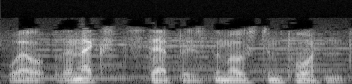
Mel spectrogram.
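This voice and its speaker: An actor playing a knowing, ominous narrator of a 1940s radio mystery. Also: male voice, deep voice, normal speed, close to an everyday voice. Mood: knowing, sly. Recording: tinny old radio recording. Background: music.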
